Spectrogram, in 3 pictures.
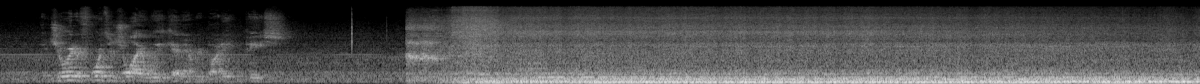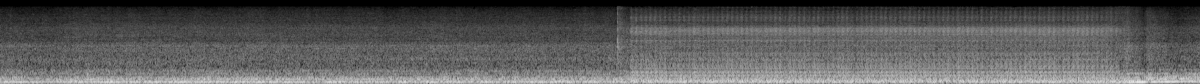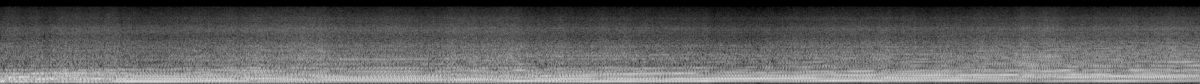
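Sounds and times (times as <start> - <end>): engine idling on dyno: 4.1 - 25.2.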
